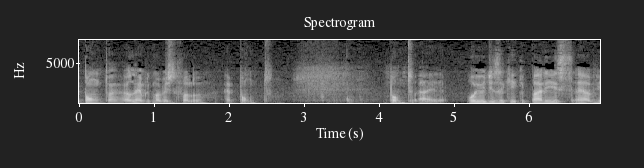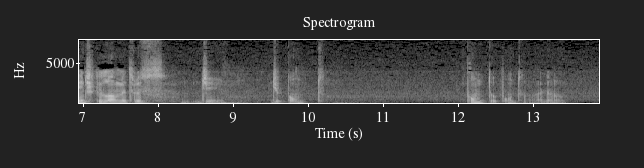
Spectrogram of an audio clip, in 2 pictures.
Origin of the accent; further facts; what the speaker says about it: Brazil; accent: Brazilian; Então, eu vou falar francês com sotaque. Meu sotaque mesmo. De brasileiro.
